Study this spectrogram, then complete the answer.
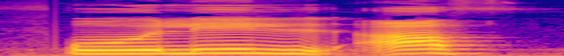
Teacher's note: واؤ کی آواز ہلکی سی صرف ہونٹوں کو گول کر دیں گے، واؤ کو ساکین کر دیں گے یہاں پر.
